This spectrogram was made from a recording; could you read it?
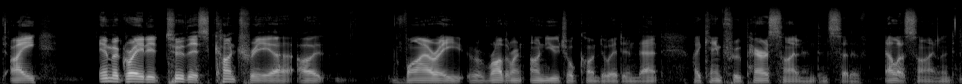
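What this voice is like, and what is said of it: British accent. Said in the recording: “as you can probably tell from my accent, from the UK originally”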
